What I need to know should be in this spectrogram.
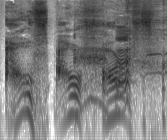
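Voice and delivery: high little dog barks; yappy chihuahua voice. Pretend. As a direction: yap like a tiny dog. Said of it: "Rocker Spaniel".

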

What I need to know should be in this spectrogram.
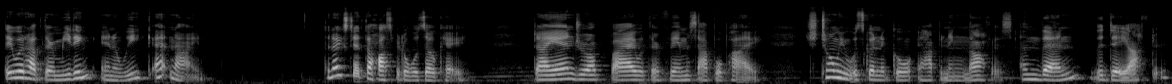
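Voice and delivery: usual speaking voice

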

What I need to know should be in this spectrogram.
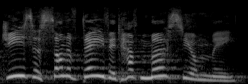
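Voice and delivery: loud, high call, easing off. A narrator's reading. Blind beggar to Jesus passing by, calling out. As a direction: call out a plea over a crowd. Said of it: "he called out".

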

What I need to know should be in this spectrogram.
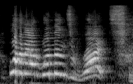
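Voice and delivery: shrill high outraged cry; mock preachy feminist. Mocking a character popping out of pot plants, shrieking. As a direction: squeal it like a ranting caricature. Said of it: "popping out of pot plants and being like".

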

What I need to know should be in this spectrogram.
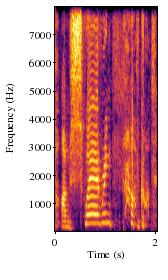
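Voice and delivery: ordinary talk

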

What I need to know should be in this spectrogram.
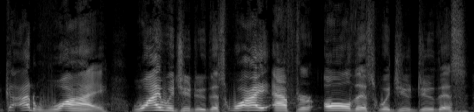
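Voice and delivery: loud, pained pleading why; voicing our bitter protest; anguished complaint to God. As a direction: cry out at God in hurt. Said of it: "we're looking and we're going".

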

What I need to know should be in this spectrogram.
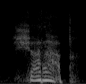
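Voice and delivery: a soft, curt hush; mild wife shushing her husband; curt shut up. Pretend. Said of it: "would turn to me and say".

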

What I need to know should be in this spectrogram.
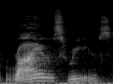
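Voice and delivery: Rios tried as "rye-ohs", soft and questioning; unsure pronunciation. Real, not acted. Host unsure of the executive's name, trying Rios softly as "rye-ohs". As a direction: try Rios softly with an "eye" vowel, unsure. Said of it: "Sorry if I got your name wrong".

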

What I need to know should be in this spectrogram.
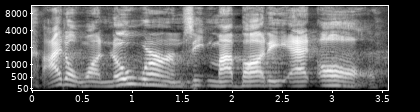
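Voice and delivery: high, very loud acted refusal; hammed-up childish outcry; loud mock protest. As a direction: belt it out like a panicked kid, played for laughs. Retold frightened child's protest, shouted.

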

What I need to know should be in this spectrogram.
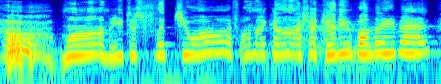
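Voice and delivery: high, shocked child voice imitating the kids. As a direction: kids gasping at a rude driver, high and shocked. Kids shocked at driver's gesture.

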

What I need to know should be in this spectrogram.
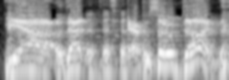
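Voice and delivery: laughing through the words; slow, laugh breaking into a high giggle. Real, not acted. Signing off amid laughter.

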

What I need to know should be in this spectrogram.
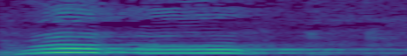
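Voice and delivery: very high, loud woo-hoo; imitated crowd whoop. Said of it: "They'll all start going".

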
